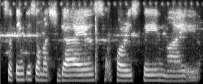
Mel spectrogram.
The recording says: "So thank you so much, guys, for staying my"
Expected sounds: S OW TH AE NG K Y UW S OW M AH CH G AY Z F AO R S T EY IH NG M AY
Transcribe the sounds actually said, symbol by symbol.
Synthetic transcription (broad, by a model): S OW T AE NG K Y UW S OW M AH CH G AY S F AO R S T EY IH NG M AY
